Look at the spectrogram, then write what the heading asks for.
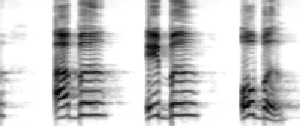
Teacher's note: बा साकिन है और बा हरफे कलकला का है। तो हमने इसको खूब जाहिर करके अदा कर दिया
